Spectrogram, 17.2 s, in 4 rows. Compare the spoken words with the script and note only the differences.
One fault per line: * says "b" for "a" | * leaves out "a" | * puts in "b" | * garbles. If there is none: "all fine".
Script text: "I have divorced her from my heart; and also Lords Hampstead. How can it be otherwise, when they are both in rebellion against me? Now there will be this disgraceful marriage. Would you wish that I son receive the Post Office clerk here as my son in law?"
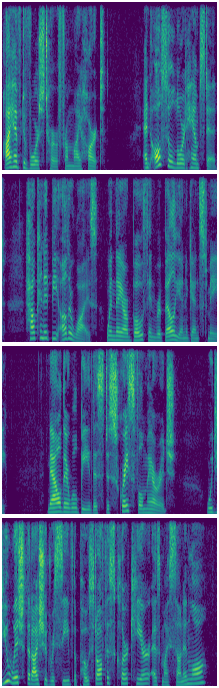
* says "Lord" for "Lords"
* says "should" for "son"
